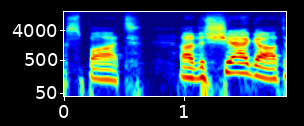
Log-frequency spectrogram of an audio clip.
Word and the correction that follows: Shoggoth: or the Sogoth, or whatever. What's it called? How do you pronounce it? Shoggoth.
